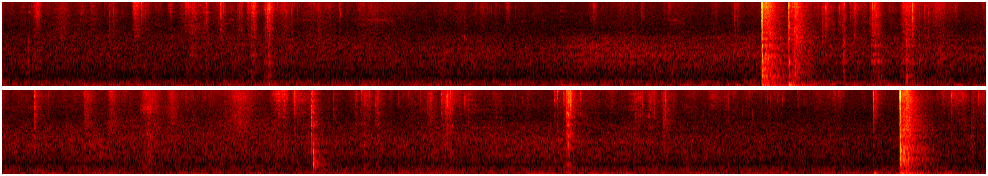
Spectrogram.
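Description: Knife and iguana carcass handled on a wooden cutting board: two loud sharp knocks on the wood, about ten seconds in and again near the end, with a few lighter clicks between, over a steady low background hum.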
